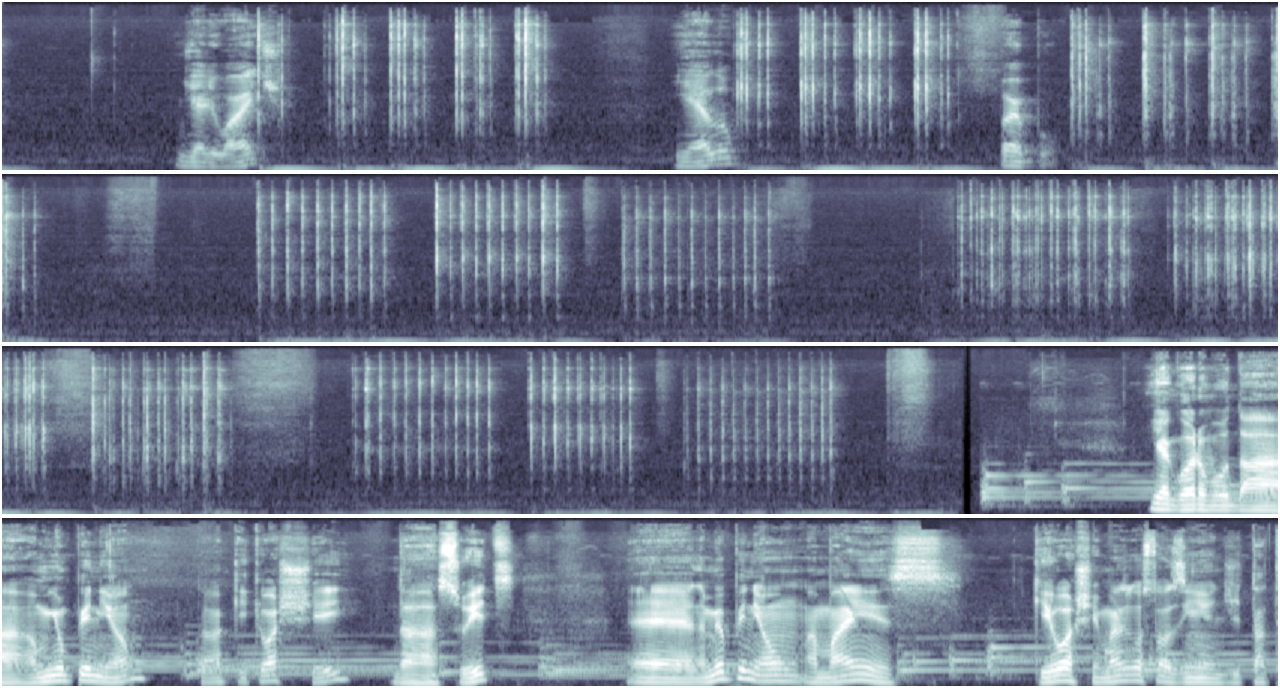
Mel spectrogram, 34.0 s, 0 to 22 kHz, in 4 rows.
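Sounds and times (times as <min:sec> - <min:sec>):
mechanical keyboard typing: 0:01.7 - 0:03.8, 0:04.8 - 0:06.4, 0:07.1 - 0:08.8, 0:10.2 - 0:13.8, 0:14.6 - 0:18.6, 0:19.3 - 0:22.7.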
